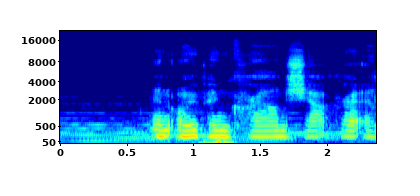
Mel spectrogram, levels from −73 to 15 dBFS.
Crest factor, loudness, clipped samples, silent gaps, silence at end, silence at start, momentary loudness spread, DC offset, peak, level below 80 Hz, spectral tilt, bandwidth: 14 dB; -24 LUFS; under 0.1%; none; 0 s; 0 s; 21 LU; under 0.1%; -10 dBFS; -40 dBFS; -6 dB/octave; 14.5 kHz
